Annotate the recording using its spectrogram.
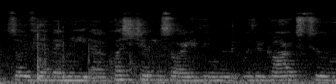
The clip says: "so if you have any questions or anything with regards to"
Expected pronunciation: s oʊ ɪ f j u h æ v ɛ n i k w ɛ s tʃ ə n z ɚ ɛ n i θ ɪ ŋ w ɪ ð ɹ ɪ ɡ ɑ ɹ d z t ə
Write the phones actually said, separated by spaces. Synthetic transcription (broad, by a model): s oʊ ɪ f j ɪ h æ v ɛ n i k w ɛ s tʃ ə n z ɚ ɛ n i θ ɪ ŋ w ɪ ð ɹ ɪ ɡ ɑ ɹ d t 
